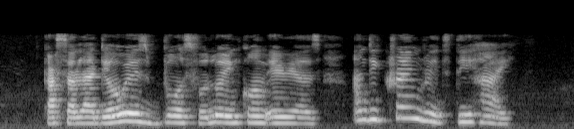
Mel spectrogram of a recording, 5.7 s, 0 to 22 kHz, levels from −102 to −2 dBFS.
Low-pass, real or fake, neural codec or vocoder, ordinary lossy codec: 7.2 kHz; real; none; none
